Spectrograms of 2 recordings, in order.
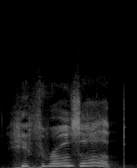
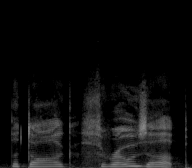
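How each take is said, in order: First: "throws" hit higher and louder, slow; stress on throws. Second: Said in the usual way. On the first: Shown as a demonstration. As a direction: lean hard on "throws" in disbelief.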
